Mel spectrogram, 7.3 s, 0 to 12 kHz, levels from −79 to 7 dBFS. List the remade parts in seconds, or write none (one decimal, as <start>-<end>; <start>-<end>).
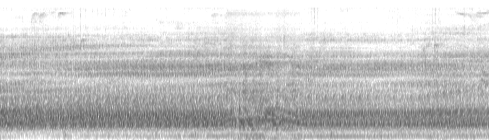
3.4-4.5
